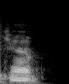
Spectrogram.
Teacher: Why? Because we're making a nasal sound with both of our lips closed, which we know is M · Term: nasal consonant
